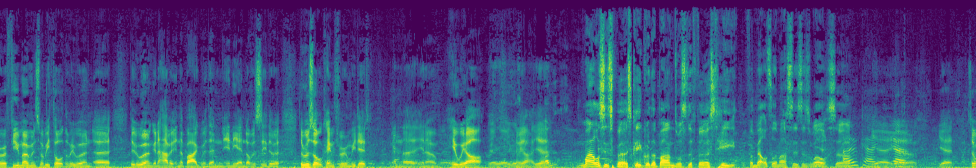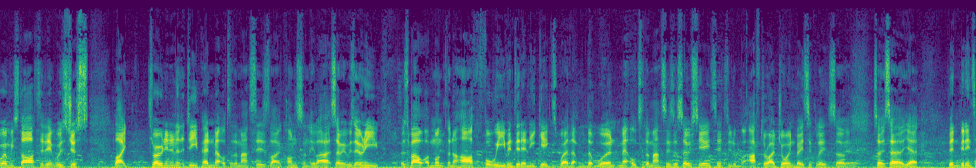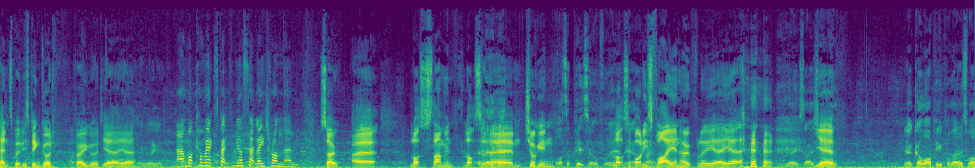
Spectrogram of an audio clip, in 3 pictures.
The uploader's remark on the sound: It's another of our live interviews from Bloodstock Festival. Before they played later that day on the New Blood stage at Bloodstock.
